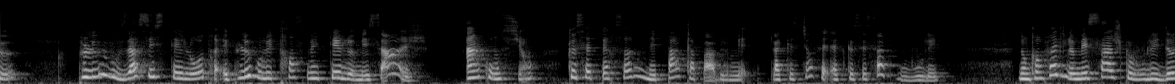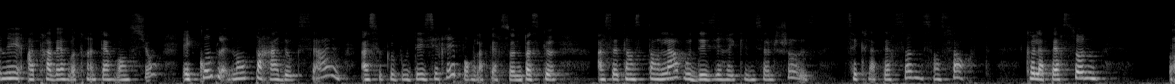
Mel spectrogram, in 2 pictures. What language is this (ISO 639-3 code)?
fra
